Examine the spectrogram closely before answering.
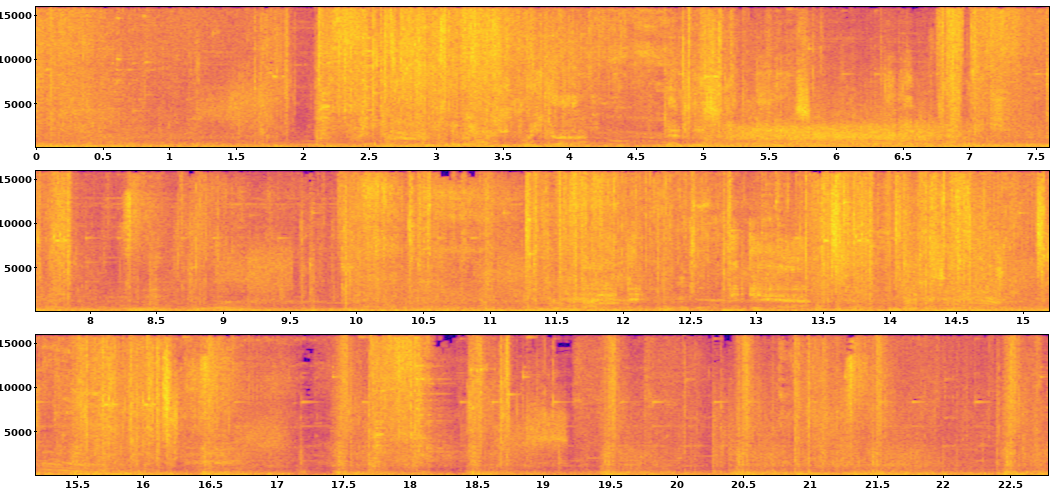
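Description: Rapid gunfire rattles and blasts.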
